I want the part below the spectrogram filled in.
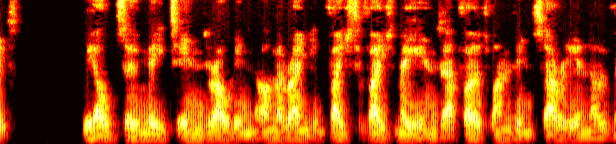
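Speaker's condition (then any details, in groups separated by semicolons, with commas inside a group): Laryngectomy for laryngeal cancer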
